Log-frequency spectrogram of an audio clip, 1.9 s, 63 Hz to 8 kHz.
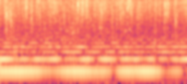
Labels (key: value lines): label: biophony, midshipman
recorder: SoundTrap 500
